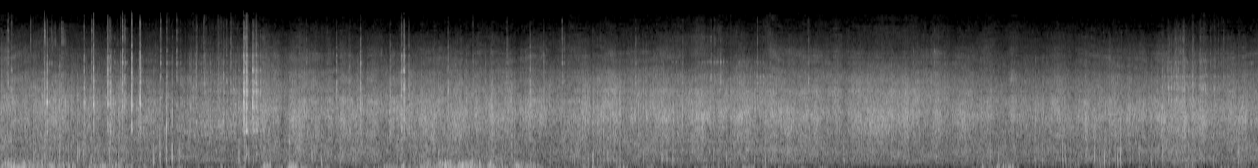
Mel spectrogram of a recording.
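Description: Skis sliding over groomed snow while being towed up a platter lift: a steady hiss, with a few sharp clicks in the first eight seconds or so.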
